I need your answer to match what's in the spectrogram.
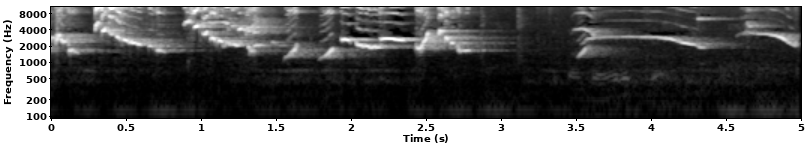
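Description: A white-rumped shama sings loudly: three seconds of harsh, chattering squawks, then clear, drawn-out whistles that slide downward, over a faint low indoor hum.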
